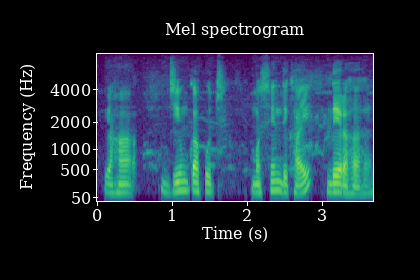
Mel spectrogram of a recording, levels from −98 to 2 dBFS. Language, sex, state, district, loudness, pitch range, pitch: Hindi, male, Chhattisgarh, Balrampur, -21 LUFS, 120-140 Hz, 125 Hz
